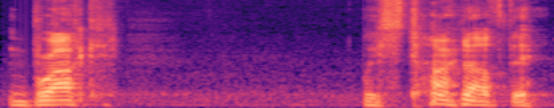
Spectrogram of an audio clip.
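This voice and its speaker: A man's voice: mid-range voice, fairly even intonation, drawn-out words, breathy edge. A man with a stuffed-up nose giving casual, rambling commentary on a wrestling game, full of filler phrases. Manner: rambling, heavy on "you know" and "at the end of the day".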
